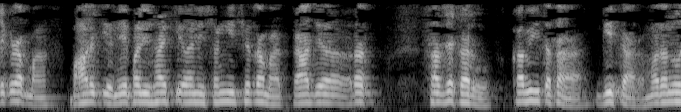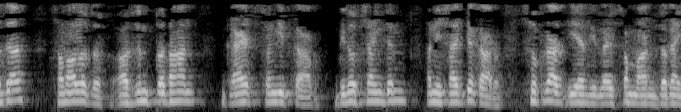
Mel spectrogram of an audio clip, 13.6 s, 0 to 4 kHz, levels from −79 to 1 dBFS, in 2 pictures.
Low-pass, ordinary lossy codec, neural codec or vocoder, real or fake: 3.6 kHz; MP3, 16 kbps; codec, 16 kHz in and 24 kHz out, 2.2 kbps, FireRedTTS-2 codec; fake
